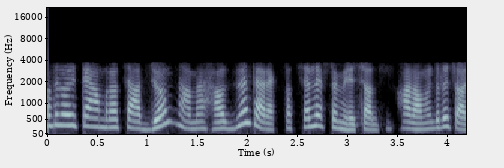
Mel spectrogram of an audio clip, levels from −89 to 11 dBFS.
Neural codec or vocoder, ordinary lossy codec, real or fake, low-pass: codec, 16 kHz, about 1 kbps, DyCAST, with the encoder's durations; none; fake; 3.6 kHz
